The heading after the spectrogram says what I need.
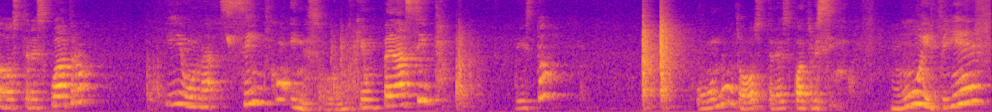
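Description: A Colombian woman teaching young children in a lively, swooping singsong, high and expressive. She coos diminutives and drags out each word when dictating. Her voice sits back from the mic in an echoey room. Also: distant mic. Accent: Colombian Spanish. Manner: affectionate, singsong teacher talk with diminutives, slow spelled-out dictation. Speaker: primary school teacher. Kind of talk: recorded first-grade class for children.

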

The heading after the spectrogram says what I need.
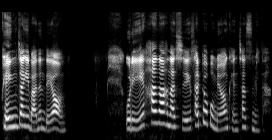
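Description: A woman with a high voice leads a beginners' Chinese pronunciation lesson. She talks slowly and patiently, sounding out each syllable and asking learners to repeat. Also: animated, a bit bright. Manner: slow, clear instruction with drawn-out model syllables; addresses learners directly and asks them to repeat. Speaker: Chinese language teacher. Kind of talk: online lesson.

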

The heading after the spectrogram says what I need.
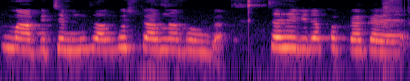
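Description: A woman's voice: very high-pitched, fast, fairly bright tone. A young woman with a Punjabi accent playing a defiant daughter who pleads against a forced marriage in a short film drama. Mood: tearful. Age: young adult. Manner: pleading and defiant, often tearful. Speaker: daughter resisting arranged marriage.

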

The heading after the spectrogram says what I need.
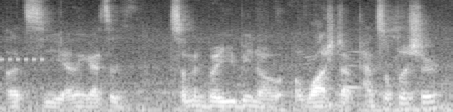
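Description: A man's voice: low voice, rapid-fire, crowd noise, close to an everyday voice, low-quality recording. A teen boy playing a bored, cheeky schoolboy. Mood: dismissive. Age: teens. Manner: slouchy, dismissive and mumbling. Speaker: high school student. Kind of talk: student film acting. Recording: amateur school video with faint hiss.

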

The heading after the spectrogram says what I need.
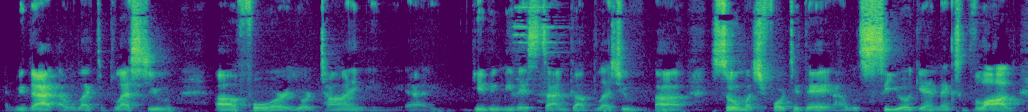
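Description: Pastor, forties, male, slow and earnest, preaching to a laptop camera in a roomy living room. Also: fairly low pitch, fairly even intonation, fairly bright tone. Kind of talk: short vlog sermon. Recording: echoey home room.

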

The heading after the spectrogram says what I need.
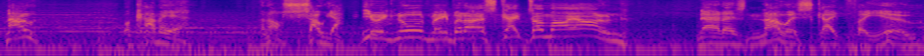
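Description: Gravelly, sadistic orc villain. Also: male voice, on the high side, huge pitch swings, slow, over music, exaggerated voice. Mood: vengeful anger. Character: vengeful tortured male orc, sadistic and menacing.

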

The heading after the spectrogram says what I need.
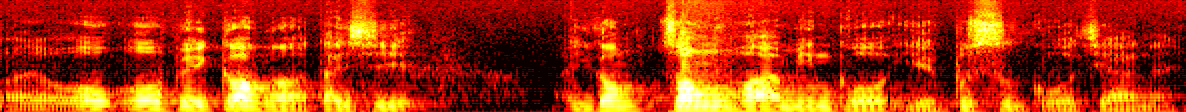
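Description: A middle-aged Taiwanese man lectures a class in a mid-range, expressive voice with vocal fry, at normal speed. He mixes quiet asides with sudden loud stresses and has students repeat terms after him.

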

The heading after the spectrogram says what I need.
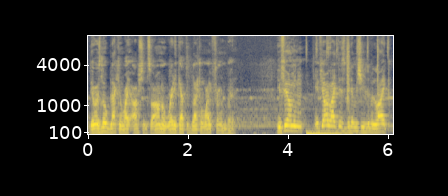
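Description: Young dude doing a haul review, casual and slangy, swears a lot, voice goes all over the place, music under it. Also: male voice, mid-range voice, fast. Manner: animated, profane, slangy, voice jumps up when upset. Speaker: haul vlogger.

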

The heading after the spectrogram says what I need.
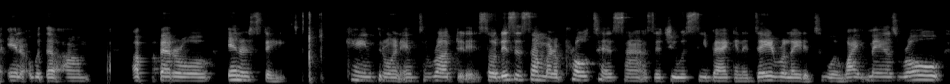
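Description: A woman's voice: lowish voice, fairly bright tone. A woman giving a casual workshop talk with slides, telling stories and laughing now and then. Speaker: workshop presenter.

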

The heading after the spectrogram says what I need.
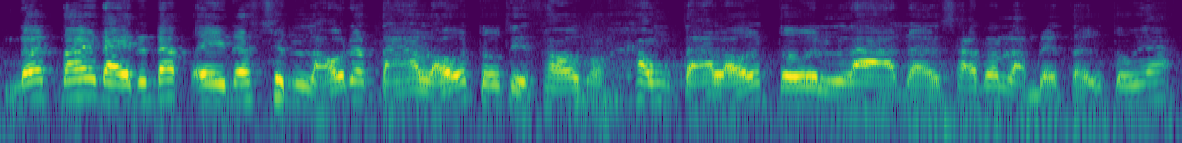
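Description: A Buddhist monk, telling a story in an informal, rambling Dharma talk full of restarts. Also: male voice, a little high, animated, fast, darkish tone, a little hiss or hum. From Vietnam.

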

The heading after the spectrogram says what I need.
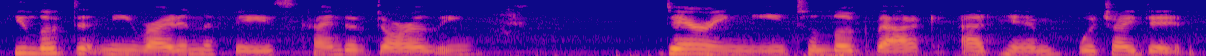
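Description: A woman reading a children's novel aloud in an even, unhurried first-person voice. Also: mid-range voice, a little hiss or hum, poor audio. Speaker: audiobook reader.

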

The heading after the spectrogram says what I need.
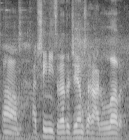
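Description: A middle-aged man coaching a leg workout in a large indoor gym, counting reps loudly and urging his partners on, then calmly explaining the machines. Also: mid-range voice, a little fast. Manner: loud rep-counting encouragement. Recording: echoey gym with loud music.

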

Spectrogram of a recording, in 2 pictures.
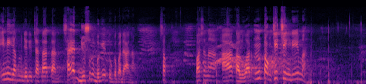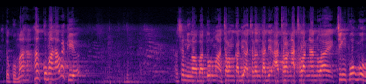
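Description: A man with a Sundanese accent giving a lively, joking sermon, acting out the voices of the people in his stories. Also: high-pitched. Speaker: preacher. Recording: echoey hall with faint background noise.

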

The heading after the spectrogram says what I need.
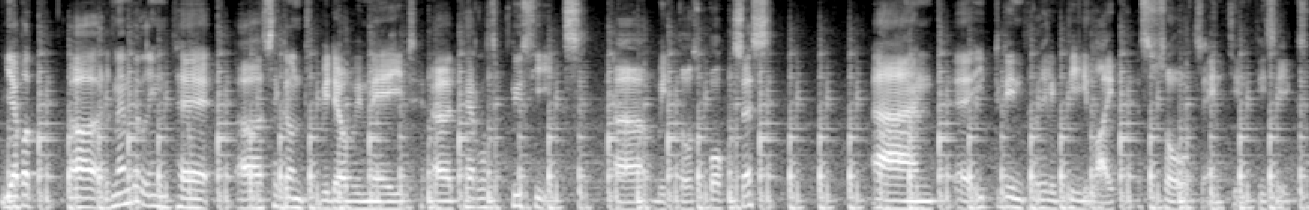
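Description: A young man casually commentating a horror game he is playing, halting and full of fillers. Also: fairly low pitch, steady tone, loud music behind the voice. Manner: slow, hesitant, lots of filler. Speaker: game player, channel host.

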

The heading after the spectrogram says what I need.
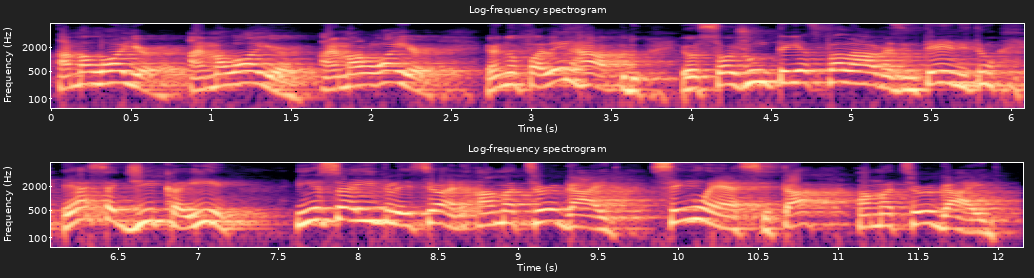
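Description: A Brazilian man teaching English on a live stream, chatty and encouraging, slowly repeating example phrases. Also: sits high, roomy sound. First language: Portuguese. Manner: sings snippets of songs to teach. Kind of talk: live online English lesson.

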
